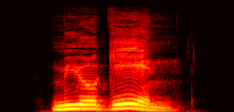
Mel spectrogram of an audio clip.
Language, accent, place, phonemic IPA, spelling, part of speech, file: German, Germany, Berlin, /myoˈɡeːn/, myogen, adjective, De-myogen.ogg
- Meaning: myogenic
